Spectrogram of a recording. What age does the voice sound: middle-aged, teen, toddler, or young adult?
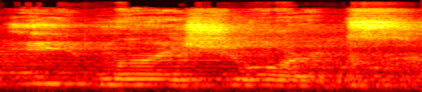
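young adult. It sounds like a young adult man. "a twenty-two-year-old Bart"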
